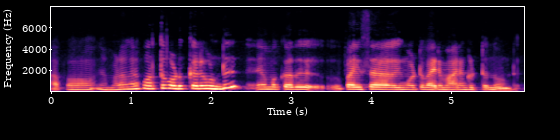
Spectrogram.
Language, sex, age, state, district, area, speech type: Malayalam, female, 30-45, Kerala, Kannur, rural, spontaneous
